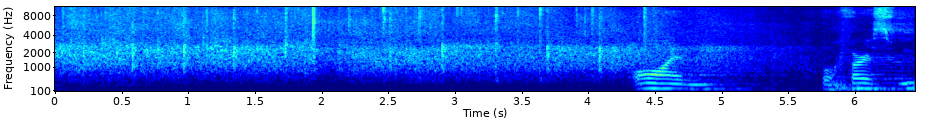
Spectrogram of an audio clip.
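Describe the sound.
An audience claps for the youth in a steady, dense wash of applause for about four seconds one morning; as it fades, a man's voice begins speaking.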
